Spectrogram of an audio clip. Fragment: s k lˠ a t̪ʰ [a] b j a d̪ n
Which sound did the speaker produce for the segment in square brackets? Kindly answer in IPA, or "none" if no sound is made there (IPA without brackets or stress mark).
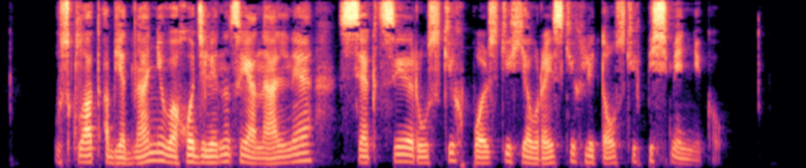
ɐ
